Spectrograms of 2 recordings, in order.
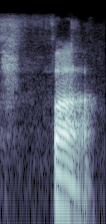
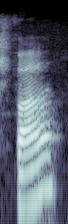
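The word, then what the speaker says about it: phở: so yes yesterday I tried a dish called foie it's called foie but it's written as faux pho right it's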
